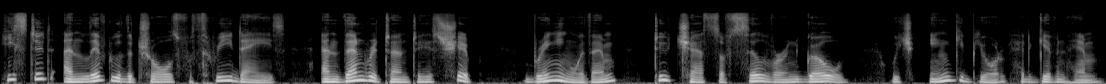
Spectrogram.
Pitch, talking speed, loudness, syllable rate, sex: 130 Hz, 165 wpm, -20 LUFS, 4.2 syllables/s, male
